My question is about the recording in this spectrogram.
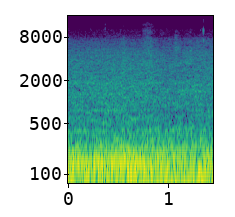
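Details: Jeep XJ after replacing the rod bearings. Steady low idle with no rhythmic bottom-end knock; smooth and settled. Temperature gauge not yet connected. Normal idle after repair.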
